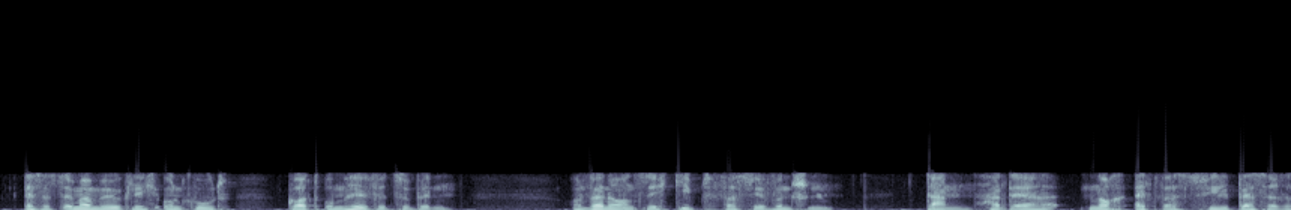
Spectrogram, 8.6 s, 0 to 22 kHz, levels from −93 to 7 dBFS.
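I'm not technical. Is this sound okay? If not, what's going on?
No. The whole recording went through a Bluetooth headset link using the Bluetooth CVSD headset codec, an old narrowband system built for phone calls. It records each moment only as a tiny step up or down, so it cannot keep up with sudden loud or high sounds and throws away everything above about 4 kHz. The result is muffled, phone-like speech, scratchy s sounds, and a grainy hiss running underneath throughout.

At 4.15 s there is a Bluetooth headset packet repeated. One small chunk of sound, about 3.8 ms long, went missing on its way between the headset and the phone. Instead of leaving a gap, the headset chip simply played the previous chunk a second time. Because only one chunk was lost, you hear this as a brief small tick rather than a longer buzz or dropout.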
